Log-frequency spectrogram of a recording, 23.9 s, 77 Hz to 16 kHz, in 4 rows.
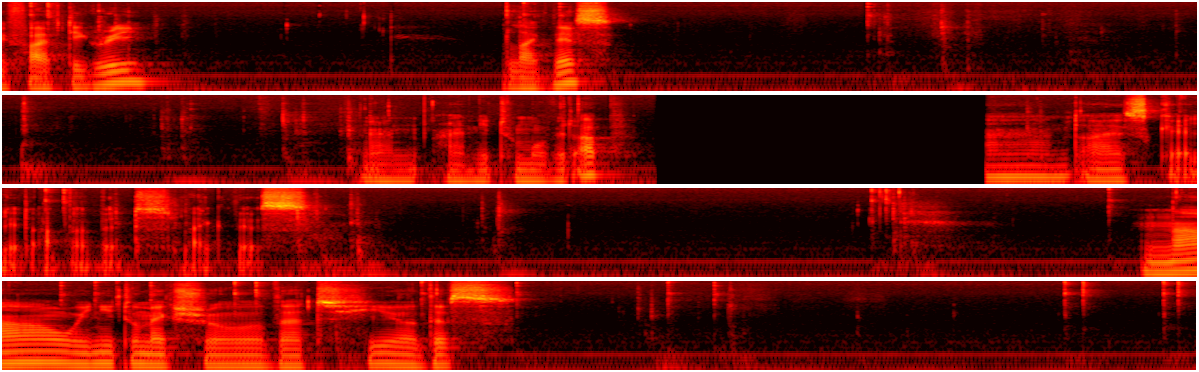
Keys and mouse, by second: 0.1 ctrl+click, 0.7 g, 2.6-4.5 shift+middle drag, 4.7 KP_1, 6.7 g, 7.3 z, 10.2 s, 10.8 z, 12.1 ctrl+click, 12.5 g, 12.8 y, 13.4 z, 17.5-18.3 middle drag, 18.4-18.7 middle drag, 19.0 click, 19.6 Tab, 20.0 middle click, 21.4 shift+middle click, 23.2 click, 23.7 click.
